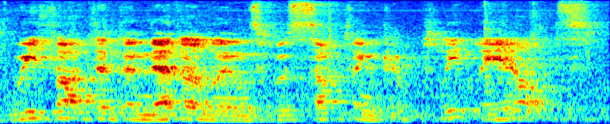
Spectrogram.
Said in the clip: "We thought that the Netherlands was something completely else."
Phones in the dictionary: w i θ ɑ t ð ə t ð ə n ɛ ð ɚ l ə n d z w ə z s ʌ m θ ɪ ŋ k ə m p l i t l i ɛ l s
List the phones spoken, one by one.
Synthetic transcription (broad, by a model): w i θ ɑ t ð ə t ð ə n ɛ ð ɚ l ə n d z w ə z s ʌ m θ ɪ ŋ k ə m p l i t l i ɛ l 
